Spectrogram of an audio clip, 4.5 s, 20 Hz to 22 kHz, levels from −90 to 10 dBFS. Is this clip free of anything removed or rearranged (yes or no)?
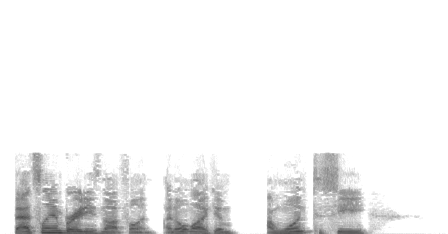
yes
